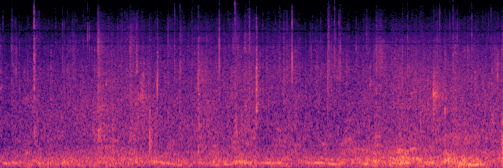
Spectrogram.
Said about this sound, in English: hail's coming down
